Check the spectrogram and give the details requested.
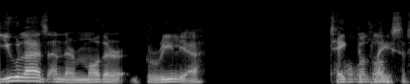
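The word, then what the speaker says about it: Grýla: The Yule lads and their mother Grelia take well the place of Santa Claus in Iceland. Yeah, I'm not even sure if that's how you say it. It is just sounded Grilla. right. It is Grilla.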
